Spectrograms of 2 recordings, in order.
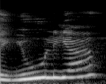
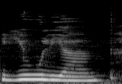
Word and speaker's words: Julia: die Leute heute okay das J wird wie ein i ausgesprochen okay also Julia also nicht wie im Englischen oder in anderen Sprachen wie wie Julia das haben wir nicht das ist einfach Julia der Januar jung dann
